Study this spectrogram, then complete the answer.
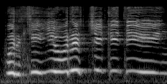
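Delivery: put-on a squeaky rhino asks the crying baby; high squeaky rhino. Rhino asks the crying little elephant, squeaky high voice.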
